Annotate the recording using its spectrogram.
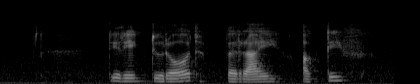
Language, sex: Afrikaans, female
